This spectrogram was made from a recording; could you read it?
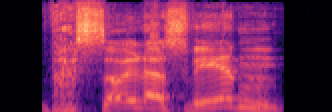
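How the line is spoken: Lifeguard shouting. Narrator (German): schreit der Bademeister

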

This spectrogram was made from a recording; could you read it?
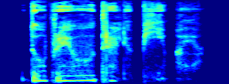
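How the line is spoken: Intimate whisper. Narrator (Russian): Прошептал мне прямо в губы

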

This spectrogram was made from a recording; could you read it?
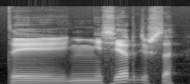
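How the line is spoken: Quiet question. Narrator (Russian): тихо задал он вопрос

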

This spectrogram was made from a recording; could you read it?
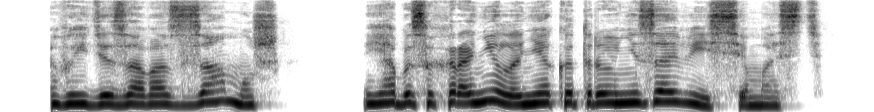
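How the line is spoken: Sighing. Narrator (Russian): вздохнула она

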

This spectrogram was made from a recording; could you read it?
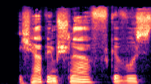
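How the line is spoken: Plain. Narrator (German): sagte

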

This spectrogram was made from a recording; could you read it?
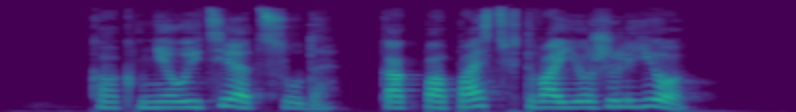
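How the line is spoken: Commanding inquiry. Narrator (Russian): приказным тоном поинтересовалась принцесса

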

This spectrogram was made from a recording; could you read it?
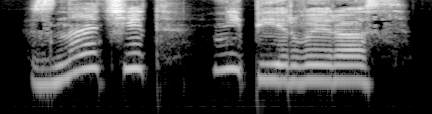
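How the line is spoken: Sigh. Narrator (Russian): вздохнула Котя

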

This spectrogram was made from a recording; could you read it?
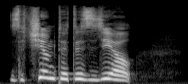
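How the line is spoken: Hissing. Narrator (Russian): Зашипела

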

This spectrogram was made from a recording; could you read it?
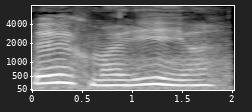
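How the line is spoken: Heavy sigh. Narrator (Russian): Тяжело вздохнув, сказал он

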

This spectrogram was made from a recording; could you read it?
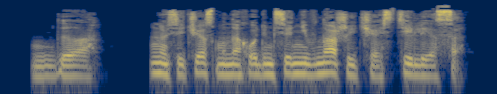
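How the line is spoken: Grumbling. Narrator (Russian): пробурчал Фэш

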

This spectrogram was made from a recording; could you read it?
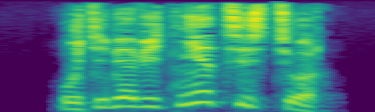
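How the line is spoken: Hurried question. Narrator (Russian): торопливо спросил Бруно

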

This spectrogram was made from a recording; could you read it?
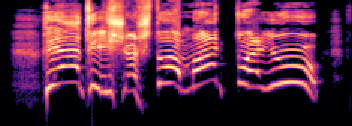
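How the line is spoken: Shrill falsetto shriek. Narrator (Russian): взвизгнул Бандан, переходя на пронзительный фальцет

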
